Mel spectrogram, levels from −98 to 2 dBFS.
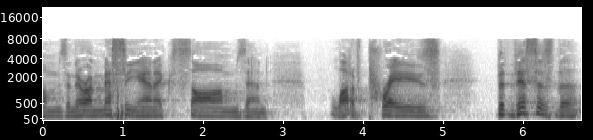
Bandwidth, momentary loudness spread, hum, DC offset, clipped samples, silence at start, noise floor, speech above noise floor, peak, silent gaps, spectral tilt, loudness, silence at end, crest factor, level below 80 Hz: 8 kHz; 10 LU; none; under 0.1%; under 0.1%; 0 s; -59 dBFS; 29 dB; -10 dBFS; none; -4 dB/octave; -30 LUFS; 0 s; 22 dB; -62 dBFS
